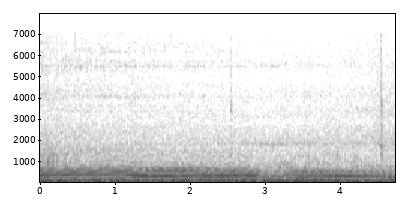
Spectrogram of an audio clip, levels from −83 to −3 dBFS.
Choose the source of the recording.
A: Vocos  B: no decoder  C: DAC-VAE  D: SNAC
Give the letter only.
B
